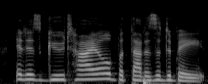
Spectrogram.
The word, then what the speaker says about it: Gutheil: Gutile. Gile. You know, I was getting like a My family pronounces it gutile. My family that's a Swiss Deutsch, they pronounce it Guthile.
